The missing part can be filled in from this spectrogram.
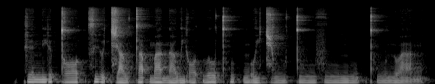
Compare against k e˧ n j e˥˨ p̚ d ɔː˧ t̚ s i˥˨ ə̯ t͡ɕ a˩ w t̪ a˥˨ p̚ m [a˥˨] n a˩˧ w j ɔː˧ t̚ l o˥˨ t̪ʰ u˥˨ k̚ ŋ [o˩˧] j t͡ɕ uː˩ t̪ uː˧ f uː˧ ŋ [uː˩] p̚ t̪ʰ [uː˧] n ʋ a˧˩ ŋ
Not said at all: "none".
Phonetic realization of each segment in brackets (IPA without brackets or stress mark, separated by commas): a˥˨, o˧, uː˧˩, uː˧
